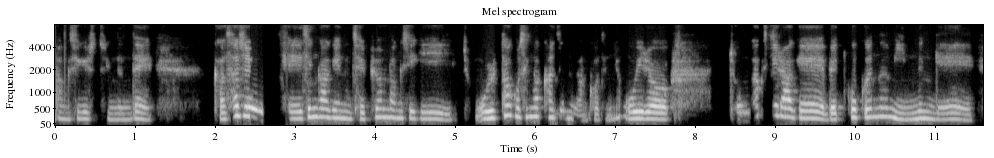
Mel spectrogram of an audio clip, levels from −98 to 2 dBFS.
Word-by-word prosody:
방식일 195 Hz, 0 st, -6 dB
수도 195 Hz, -, -12 dB
있는데 180 Hz, +1 st, -4 dB, 0.8 s
그니까 190 Hz, 0 st, 0 dB
사실 285 Hz, 0 st, +5 dB, 0.5 s
제 205 Hz, 0 st, -1 dB
생각에는 235 Hz, -4 st, +1 dB
제 190 Hz, 0 st, -3 dB
표현 250 Hz, +2 st, -1 dB
방식이 195 Hz, -6 st, -3 dB
좀 -, -, -15 dB
옳다고 255 Hz, +7 st, +3 dB
생각하지는 245 Hz, -4 st, -2 dB
않거든요. 170 Hz, +7 st, -10 dB
오히려 200 Hz, -4 st, +5 dB, 0.7 s
좀 390 Hz, -, -7 dB
확실하게 235 Hz, -9 st, +2 dB
맺고 180 Hz, +7 st, +2 dB
끊음이 255 Hz, -4 st, +1 dB
있는 195 Hz, +3 st, -1 dB
게 180 Hz, -2 st, -3 dB
205 Hz, 275 characters per minute, -23 LUFS, 190-245 Hz, 0.8 s, 사실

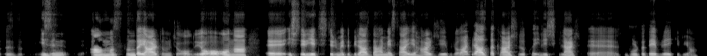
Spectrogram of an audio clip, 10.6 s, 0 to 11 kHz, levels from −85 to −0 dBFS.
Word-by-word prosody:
ııı, 195 Hz, -2 st, -11 dB, 0.3 s
izin 245 Hz, 0 st, -3 dB, 0.3 s
almasında 210 Hz, +2 st, +2 dB
yardımcı 165 Hz, -6 st, +4 dB
oluyor, 240 Hz, -, -1 dB
o 245 Hz, -1 st, +6 dB
ona, 215 Hz, -1 st, +3 dB, 0.3 s
eee, 170 Hz, -3 st, +3 dB
işleri 220 Hz, -2 st, -1 dB
yetiştirmede 215 Hz, -2 st, -2 dB
biraz 200 Hz, -3 st, +1 dB
daha 200 Hz, 0 st, -2 dB
mesai 185 Hz, -2 st, -2 dB
harcayabiliyorlar. 160 Hz, -, -4 dB
Biraz 255 Hz, -5 st, +5 dB
da 275 Hz, -, -1 dB
karşılıklı 220 Hz, -2 st, -3 dB
ilişkiler, 200 Hz, -6 st, -4 dB, 0.2 s
eee, 85 Hz, +1 st, -12 dB
burada 175 Hz, -3 st, -10 dB
devreye 160 Hz, -2 st, -2 dB
giriyor. -, -, -19 dB
205 Hz, 125 wpm, -25 LUFS, 170-220 Hz, 0.3 s, o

